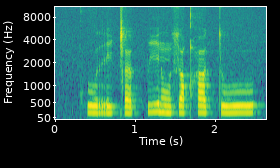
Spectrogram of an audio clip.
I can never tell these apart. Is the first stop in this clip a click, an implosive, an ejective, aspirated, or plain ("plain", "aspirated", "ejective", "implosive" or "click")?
aspirated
